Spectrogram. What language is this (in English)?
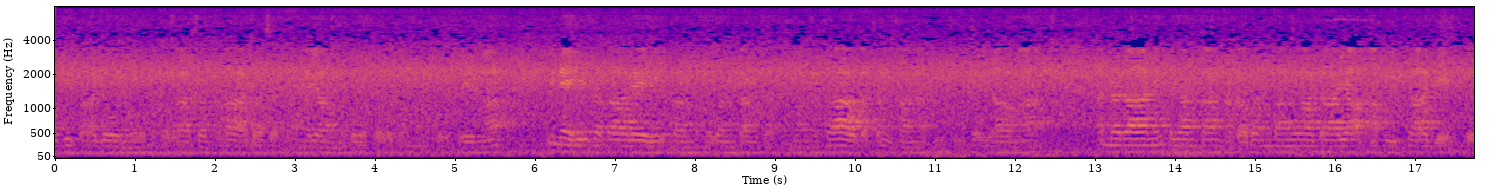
Thai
